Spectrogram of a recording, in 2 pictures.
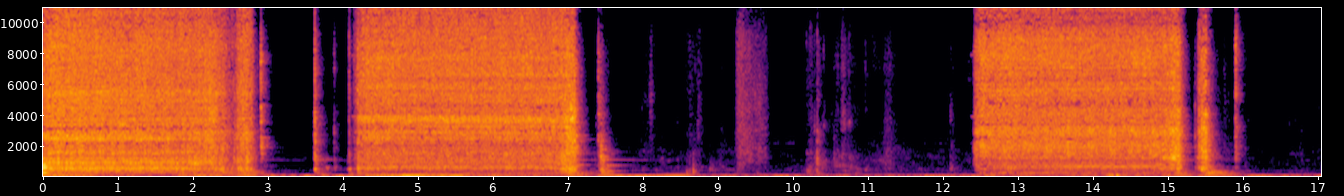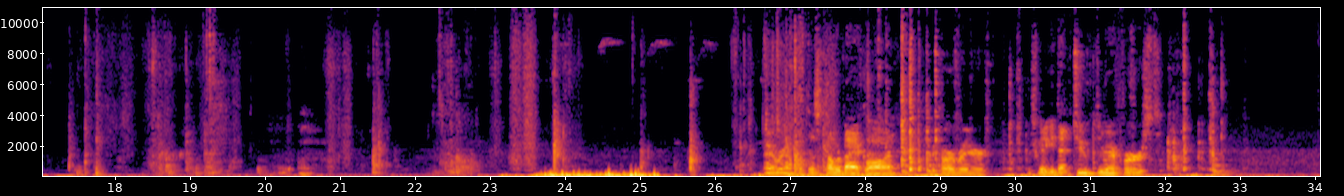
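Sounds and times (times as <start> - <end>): power drill driving bolts: 0.0 - 3.0, 3.6 - 7.5, 12.4 - 16.0.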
